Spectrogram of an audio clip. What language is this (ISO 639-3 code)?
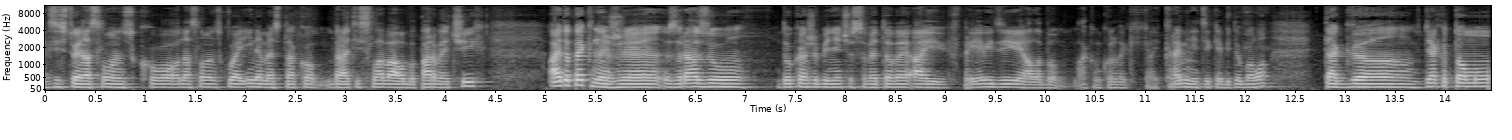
slk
